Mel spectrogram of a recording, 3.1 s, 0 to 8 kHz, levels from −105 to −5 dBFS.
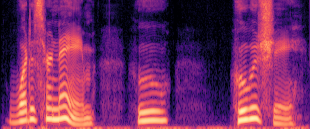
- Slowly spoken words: Yes, slow, 115 wpm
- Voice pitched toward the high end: Yes, high, 195 Hz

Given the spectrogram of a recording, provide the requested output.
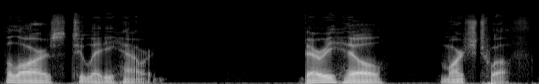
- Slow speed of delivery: Yes, slow, 90 wpm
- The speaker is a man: Yes, male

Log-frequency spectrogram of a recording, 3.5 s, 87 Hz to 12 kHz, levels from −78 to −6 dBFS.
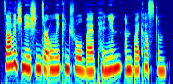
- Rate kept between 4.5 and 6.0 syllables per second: No, 6.3 syllables/s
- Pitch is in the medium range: No, high, 215 Hz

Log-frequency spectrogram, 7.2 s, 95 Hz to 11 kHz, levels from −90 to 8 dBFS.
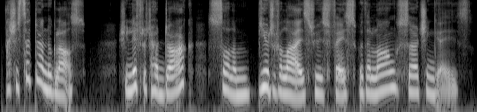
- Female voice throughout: Yes, female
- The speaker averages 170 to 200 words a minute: Yes, average, 175 wpm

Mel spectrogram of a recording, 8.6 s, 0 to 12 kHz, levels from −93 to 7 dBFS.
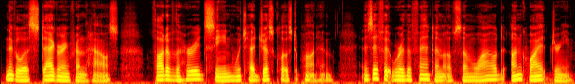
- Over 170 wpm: Yes, average, 190 wpm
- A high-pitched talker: No, low, 115 Hz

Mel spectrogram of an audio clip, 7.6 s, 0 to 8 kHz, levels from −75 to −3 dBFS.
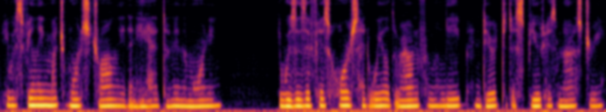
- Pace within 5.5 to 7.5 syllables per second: Yes, 6.0 syllables/s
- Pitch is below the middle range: No, medium, 170 Hz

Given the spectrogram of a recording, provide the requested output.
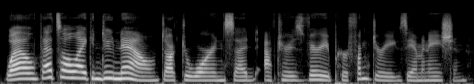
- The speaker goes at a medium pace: Yes, average, 190 wpm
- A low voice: No, high, 215 Hz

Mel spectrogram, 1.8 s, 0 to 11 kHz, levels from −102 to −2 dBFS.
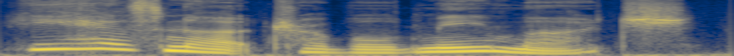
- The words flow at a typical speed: Yes, average, 195 wpm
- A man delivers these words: No, female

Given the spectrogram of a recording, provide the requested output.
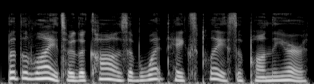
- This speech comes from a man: No, female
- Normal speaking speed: No, fast, 250 wpm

